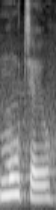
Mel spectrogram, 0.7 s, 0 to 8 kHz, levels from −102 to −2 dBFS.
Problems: constant background noise, echo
